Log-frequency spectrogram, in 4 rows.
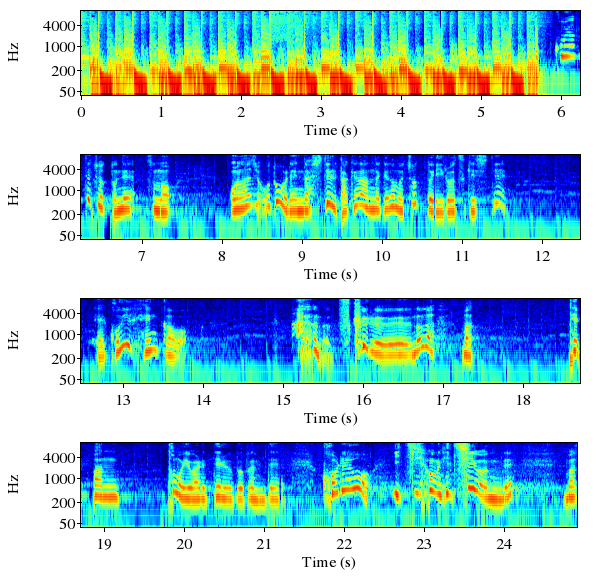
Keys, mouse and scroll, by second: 5.6 space, 11.4 click, 13.1 click, 14.4 click.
